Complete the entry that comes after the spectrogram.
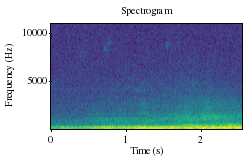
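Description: A continuous low engine rumble of road traffic outside, swelling slightly as a vehicle passes, steady and moderately loud, with no voices.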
